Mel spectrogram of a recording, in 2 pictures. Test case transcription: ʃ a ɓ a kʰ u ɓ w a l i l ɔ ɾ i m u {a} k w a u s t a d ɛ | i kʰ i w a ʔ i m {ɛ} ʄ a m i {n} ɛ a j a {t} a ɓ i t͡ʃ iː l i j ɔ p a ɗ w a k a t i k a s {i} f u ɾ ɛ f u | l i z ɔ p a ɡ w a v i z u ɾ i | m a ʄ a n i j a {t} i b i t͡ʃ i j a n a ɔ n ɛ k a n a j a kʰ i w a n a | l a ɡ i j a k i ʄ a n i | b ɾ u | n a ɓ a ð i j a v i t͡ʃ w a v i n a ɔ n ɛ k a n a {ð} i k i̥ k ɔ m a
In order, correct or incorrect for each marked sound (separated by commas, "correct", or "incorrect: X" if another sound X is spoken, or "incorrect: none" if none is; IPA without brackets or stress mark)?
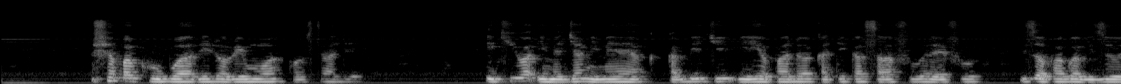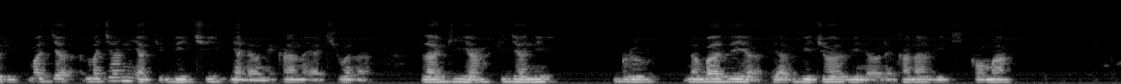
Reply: correct, correct, incorrect: m, incorrect: k, incorrect: a, incorrect: k, incorrect: v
